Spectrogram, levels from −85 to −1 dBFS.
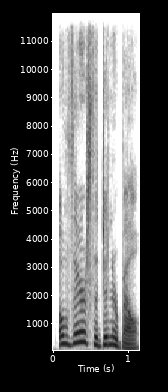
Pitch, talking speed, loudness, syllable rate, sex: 245 Hz, 260 wpm, -13 LUFS, 7.2 syllables/s, female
